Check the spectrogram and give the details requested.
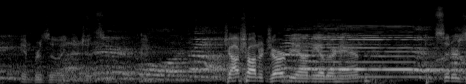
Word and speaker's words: Hautajarvi: Hang on, pronounce that again, the last name. Hautajarvi.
